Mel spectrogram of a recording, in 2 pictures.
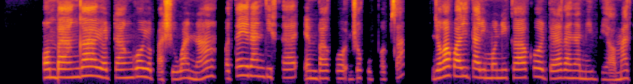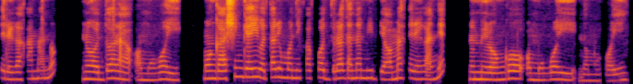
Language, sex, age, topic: Oshiwambo, female, 18-24, finance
